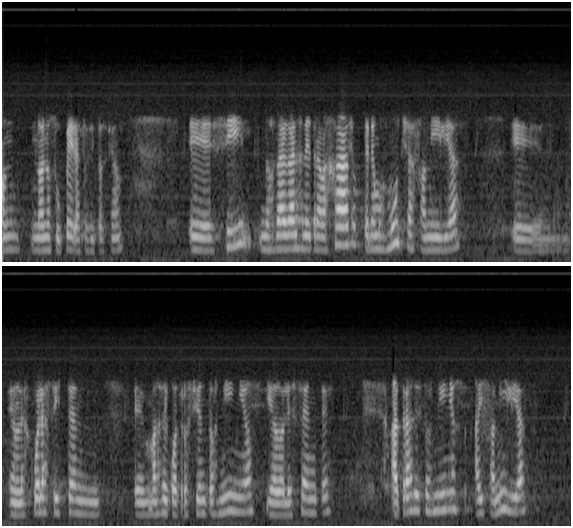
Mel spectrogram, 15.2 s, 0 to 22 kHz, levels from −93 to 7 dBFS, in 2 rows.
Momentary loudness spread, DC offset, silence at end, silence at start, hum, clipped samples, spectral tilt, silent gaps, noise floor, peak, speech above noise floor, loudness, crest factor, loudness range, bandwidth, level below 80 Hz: 17 LU; under 0.1%; 0.6 s; 0 s; none; under 0.1%; -4 dB/octave; none; -53 dBFS; -2 dBFS; 28 dB; -25 LUFS; 24 dB; 6 LU; over 20 kHz; -70 dBFS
